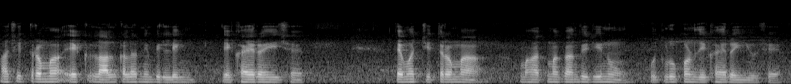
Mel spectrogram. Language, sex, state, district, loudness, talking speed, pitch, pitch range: Gujarati, male, Gujarat, Valsad, -21 LUFS, 135 wpm, 115 Hz, 110-120 Hz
